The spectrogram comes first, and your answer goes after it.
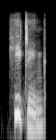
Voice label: "heating", Indian

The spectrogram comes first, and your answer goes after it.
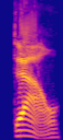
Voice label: "dhow", American

